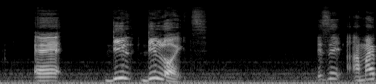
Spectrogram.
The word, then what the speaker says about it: Deloitte: Once I told you, say, Deloitte, is it? Am I pronouncing it well? Deloitte, yes.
